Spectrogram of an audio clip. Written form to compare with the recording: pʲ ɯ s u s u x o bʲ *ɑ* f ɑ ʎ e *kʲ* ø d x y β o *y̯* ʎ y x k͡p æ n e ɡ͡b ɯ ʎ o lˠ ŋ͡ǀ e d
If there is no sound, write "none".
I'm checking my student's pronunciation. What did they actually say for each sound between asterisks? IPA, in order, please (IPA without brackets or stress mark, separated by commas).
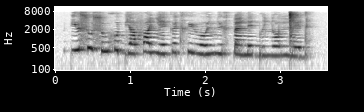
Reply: ɑ, k, y̯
